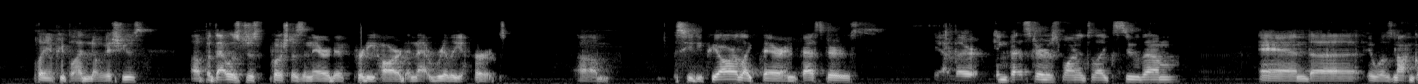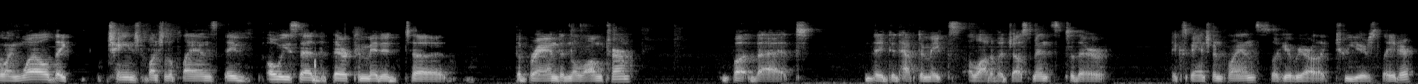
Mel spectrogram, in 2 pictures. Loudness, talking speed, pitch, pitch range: -21 LUFS, 180 wpm, 105 Hz, 90-115 Hz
